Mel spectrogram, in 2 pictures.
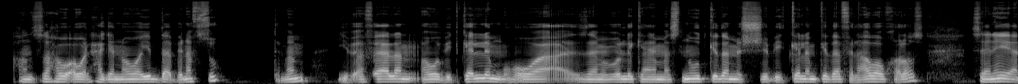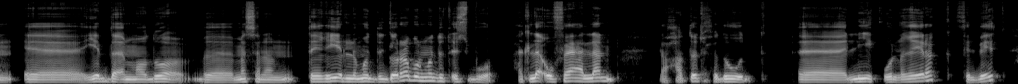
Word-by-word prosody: هانصحه 125 +2 -3
أول 120 0 +1
حاجة 120 0 -1
إن 115 0 +2
هو 120 0 +2
يبدأ 125 -1 +2
بنفْسه 135 - -2 0.5
تمام، 135 +5 -1 0.3
يبقى 120 - -3
فعلًا 125 0 +1
هو 120 +1 +2
بيتكلّم 130 +4 +2
وهو 120 0 0
زي 115 0 -1
ما 115 - 0
باقول 120 +1 +1
لِك 120 0 -1
يعني 115 0 0
مسنود 130 +3 +2
كده 130 0 +1
مش 120 0 +1
بيتكلّم 125 +3 0
كده 120 -1 0
في 120 - -5
الهوا 120 +5 +1
وخلاص، 125 - -2 0.5
ثانيًا 125 -3 +1
آآ 110 -1 -1
يبدأ 135 -1 +1
الموضوع 115 +3 +1
بمثلًا 110 +1 -2
تغيير 135 +3 +3
لمُدّة 135 -2 +3
جرّبوا 180 +8 +3
لمُدّة 165 -3 +1
أسبوع، 120 -2 -3 0.2
هتلاقوا 140 -1 +2
فعلًا 150 +3 +1 0.5
لو - - -7
حطيت 145 +1 -3
حدود 125 -2 +2 0.5
آآ 110 -2 -1
ليك 130 +3 +2
ولغيرك 140 - 0
في - - -7
البيت، 135 - -1
125 Hz, 135 wpm, -21 LUFS, 115-135 Hz, 0.5 s, تغيير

